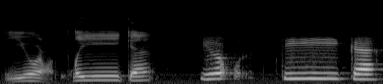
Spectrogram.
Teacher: یعطیک میں یا کے بعد عین ہے اور حمزہ کا ساؤنڈ پیدا نہیں ہونا چاہیے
